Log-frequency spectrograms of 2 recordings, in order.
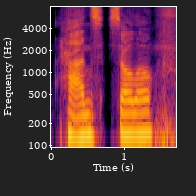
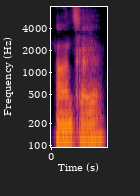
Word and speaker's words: Han Solo: I said Hans Solo. – Hans Solo? – Yeah. – I wish I was there. That's the Swedish Star Wars, Han Solo.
